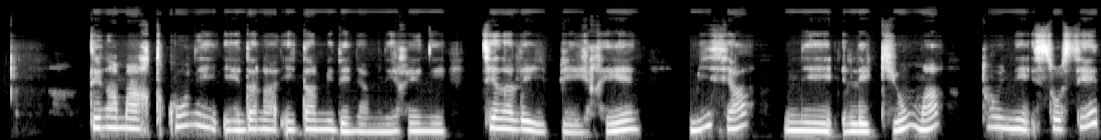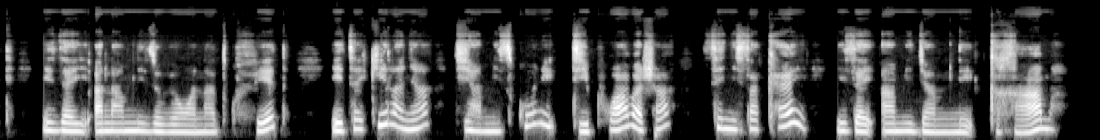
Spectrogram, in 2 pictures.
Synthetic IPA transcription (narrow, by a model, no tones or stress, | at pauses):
t̪enəmaɾit̪u̥kunient̪anəʔit̪amid̪enaminiɾeni | t̪enəleib̥ereni̥ | misia | nileɡumə | t̪unisoset̪i̥ | izajalaminizawewanat̪u̥kʲu̥v̥et̪ə̥ | et͡sakʰilaɲa | d͡ʒ̥iamisi̥kunid̪̥ipʰwavaʈ͡ʂə | sinisakʰaj | izajamid͡ʒaminiɡ̥ramə̥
